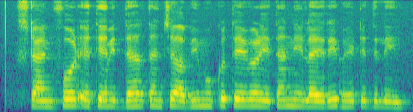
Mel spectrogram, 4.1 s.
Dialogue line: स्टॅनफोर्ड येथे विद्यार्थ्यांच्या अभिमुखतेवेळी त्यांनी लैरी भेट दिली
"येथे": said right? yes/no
yes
